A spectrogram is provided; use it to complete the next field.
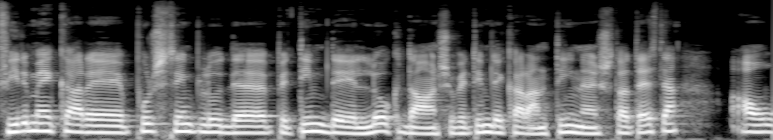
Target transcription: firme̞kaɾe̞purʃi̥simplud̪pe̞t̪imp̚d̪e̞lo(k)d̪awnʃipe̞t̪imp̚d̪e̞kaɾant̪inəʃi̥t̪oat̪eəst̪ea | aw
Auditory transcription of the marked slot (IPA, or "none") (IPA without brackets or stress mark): k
